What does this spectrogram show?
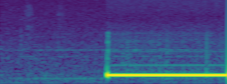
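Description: After a brief quiet moment, a loud, steady single-pitched ringback tone of an outgoing phone call placed by the radio show Ringe Rap starts abruptly and holds unbroken to the end, with nobody speaking.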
